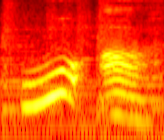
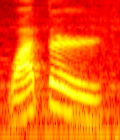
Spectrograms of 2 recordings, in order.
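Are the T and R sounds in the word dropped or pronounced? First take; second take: dropped; pronounced. First: The T and R sounds are dropped. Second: The T and R sounds are clearly pronounced. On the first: This is how people here say it. "Here, they say woo-ah" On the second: This is how people in the Philippines say it. "in Philippines, we say water"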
